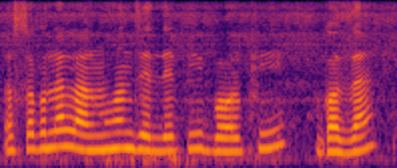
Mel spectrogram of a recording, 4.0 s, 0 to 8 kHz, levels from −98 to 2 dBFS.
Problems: constant background noise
